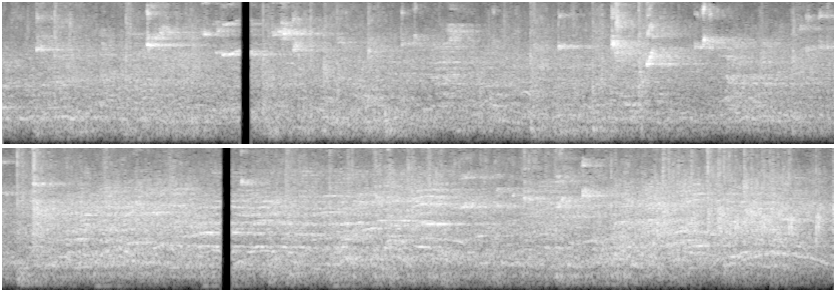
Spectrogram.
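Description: Gymnasium crowd at a basketball game, with many voices talking and calling out, a basketball being dribbled on the hardwood floor and short high squeaks from players' sneakers. The sound cuts out for an instant twice.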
